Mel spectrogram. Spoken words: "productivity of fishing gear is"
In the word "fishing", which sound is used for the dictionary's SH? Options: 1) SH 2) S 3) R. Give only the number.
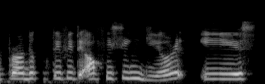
2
